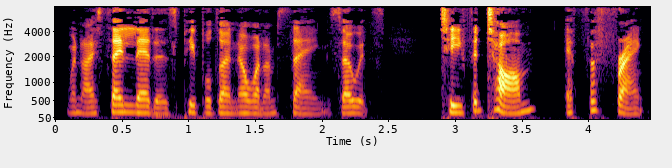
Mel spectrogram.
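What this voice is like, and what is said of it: Strong regional accent. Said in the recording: “say it slowly because of my crazy accent.”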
